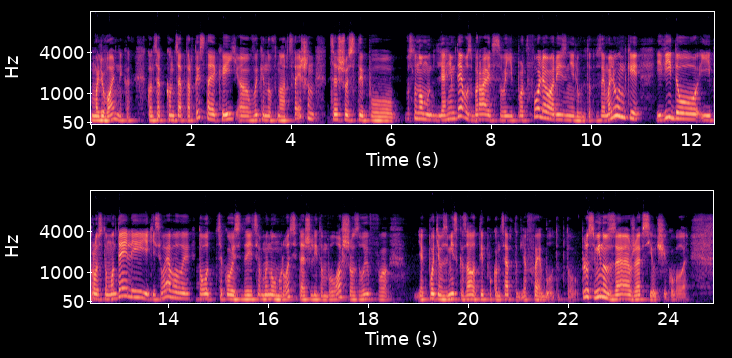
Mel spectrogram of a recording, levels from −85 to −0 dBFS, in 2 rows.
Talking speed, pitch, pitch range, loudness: 135 wpm, 145 Hz, 135-170 Hz, -19 LUFS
